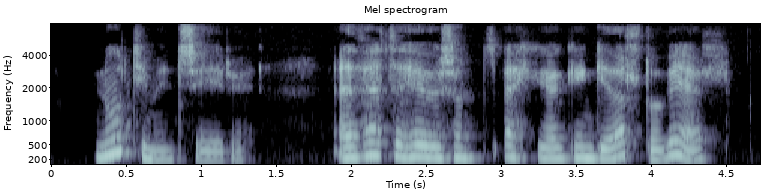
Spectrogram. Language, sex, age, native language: Icelandic, female, 14, Icelandic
